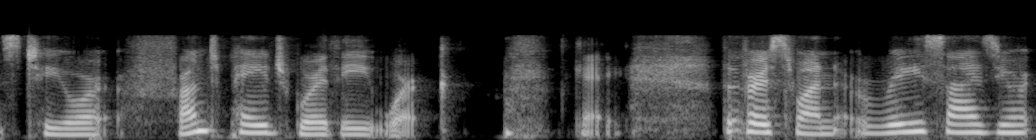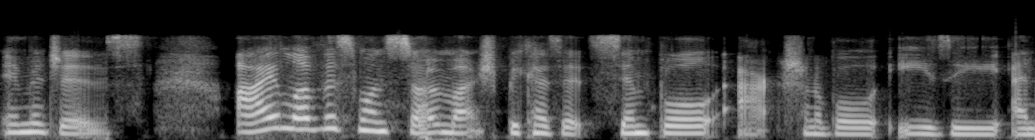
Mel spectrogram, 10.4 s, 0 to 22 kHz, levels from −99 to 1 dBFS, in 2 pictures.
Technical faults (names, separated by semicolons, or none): VoIP packet loss concealed by the speech codec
